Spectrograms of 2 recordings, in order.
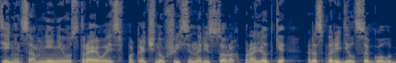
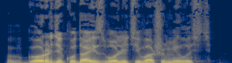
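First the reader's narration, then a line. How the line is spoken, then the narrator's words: Coachman's deep bass. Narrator (Russian): пробасил извозчик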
